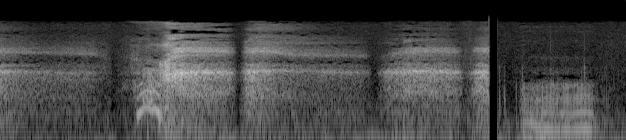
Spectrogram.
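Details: Sleeping adult snoring: noisy breaths with rough snore-like rattles on some breaths over a steady background hum.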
